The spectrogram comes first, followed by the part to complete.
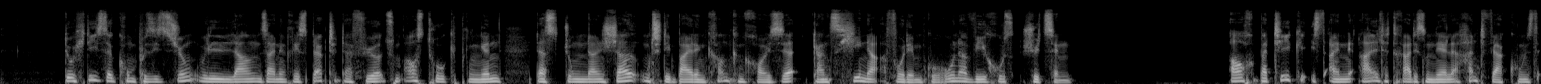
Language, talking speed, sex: German, 115 wpm, male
